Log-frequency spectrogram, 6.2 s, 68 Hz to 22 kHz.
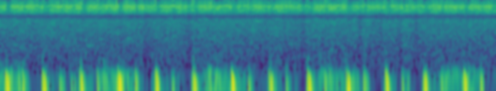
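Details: Person's own heartbeat pounding hard: strong, regular low thumps, fast at about 125 beats a minute, each beat heavy and distinct.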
